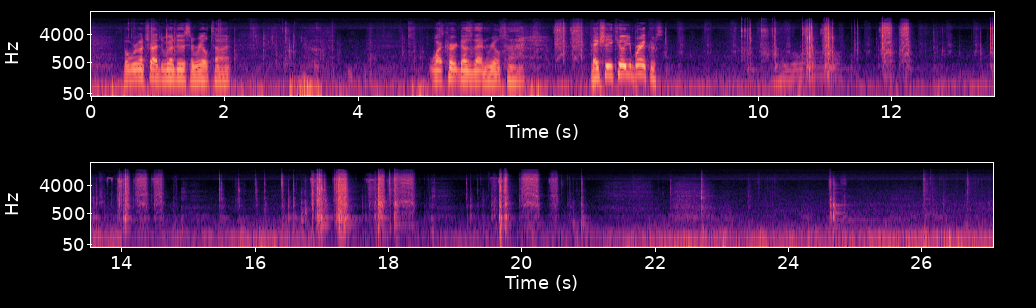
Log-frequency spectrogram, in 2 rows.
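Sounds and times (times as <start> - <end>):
steady low hum: 0.0 - 27.0
sharp clicks and knocks: 8.6 - 18.3.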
